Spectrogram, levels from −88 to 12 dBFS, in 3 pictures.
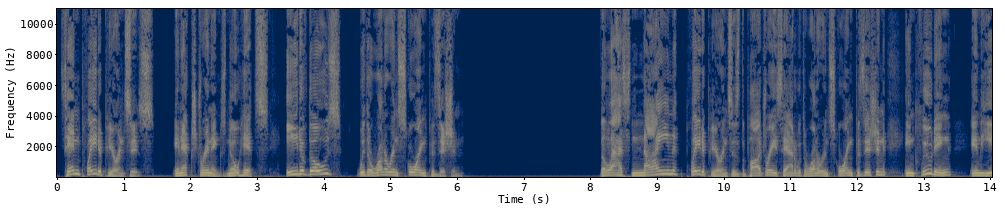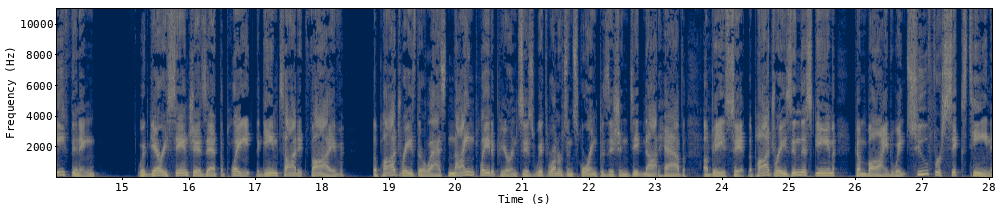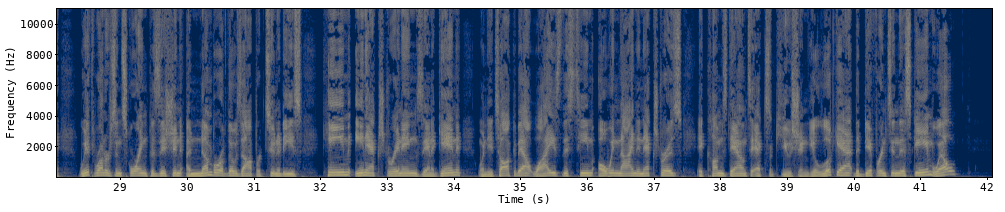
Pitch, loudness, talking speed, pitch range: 135 Hz, -24 LUFS, 165 wpm, 105-150 Hz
